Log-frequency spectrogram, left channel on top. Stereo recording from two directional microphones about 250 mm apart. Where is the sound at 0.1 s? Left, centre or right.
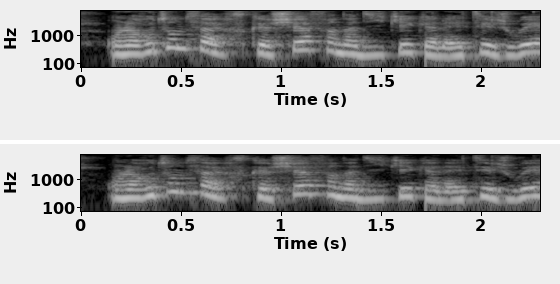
Left.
